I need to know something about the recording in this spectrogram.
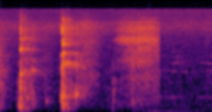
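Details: Acted cough in a Korean monodrama, by a character with a lingering cold: two short coughs followed by a breathy exhalation; simulated cold cough.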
